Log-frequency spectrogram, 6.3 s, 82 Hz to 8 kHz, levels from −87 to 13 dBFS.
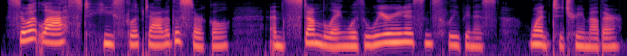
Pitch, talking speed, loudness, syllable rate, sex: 220 Hz, 180 wpm, -18 LUFS, 4.9 syllables/s, female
